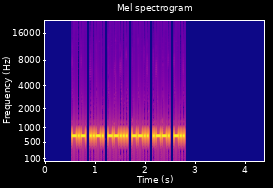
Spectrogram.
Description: Morse code, heard as a keyed tone, about 40 wpm, 700 Hz. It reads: KF7ZPD
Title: USA Call Signs - 6 Characters - 40wpm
